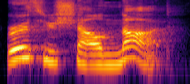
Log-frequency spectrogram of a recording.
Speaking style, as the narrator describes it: cried the man

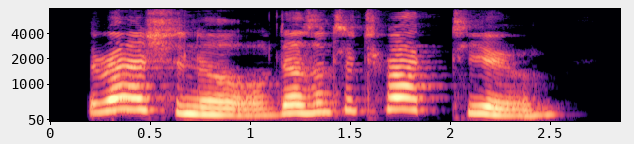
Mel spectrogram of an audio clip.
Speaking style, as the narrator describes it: Lefferts went on cheerfully

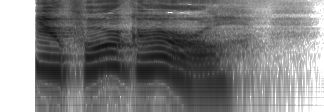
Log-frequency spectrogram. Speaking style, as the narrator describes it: cried the harvester

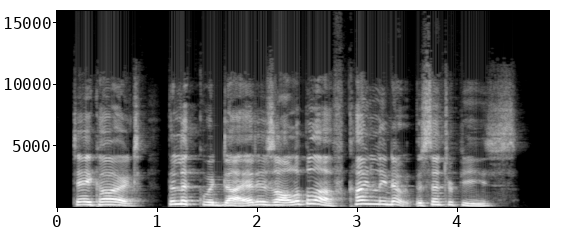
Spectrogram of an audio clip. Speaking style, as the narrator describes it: he only laughed, saying

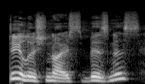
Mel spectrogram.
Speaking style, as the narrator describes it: he said

